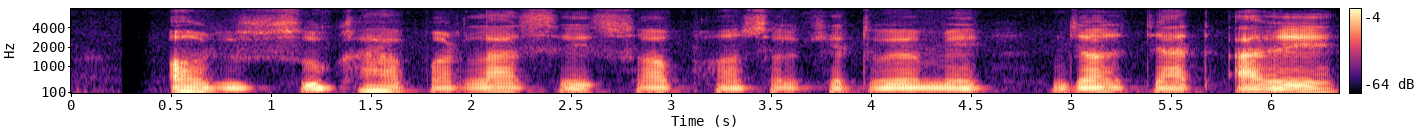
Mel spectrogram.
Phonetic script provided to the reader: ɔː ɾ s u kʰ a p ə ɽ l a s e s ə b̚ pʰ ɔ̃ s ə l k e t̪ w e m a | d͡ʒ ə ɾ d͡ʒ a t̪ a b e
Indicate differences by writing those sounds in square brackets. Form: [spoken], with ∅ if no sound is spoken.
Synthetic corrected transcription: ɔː ɾ s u kʰ a p ə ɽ l a s e s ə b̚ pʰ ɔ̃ s ə l [kʰ] e t̪ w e m [e] | d͡ʒ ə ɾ d͡ʒ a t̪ a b e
